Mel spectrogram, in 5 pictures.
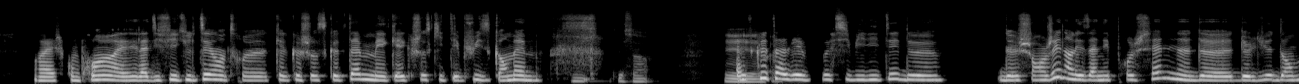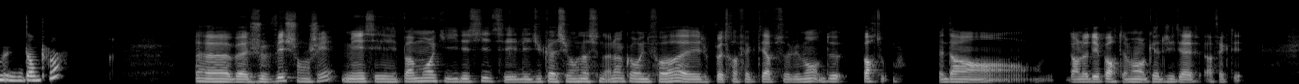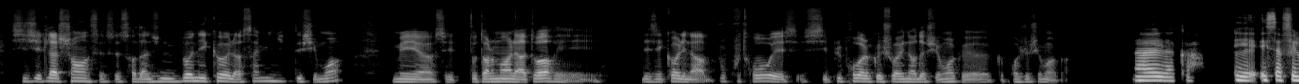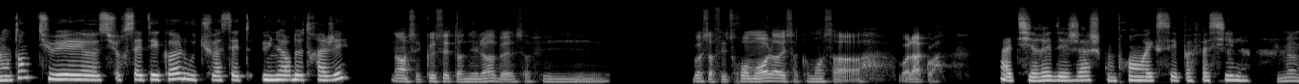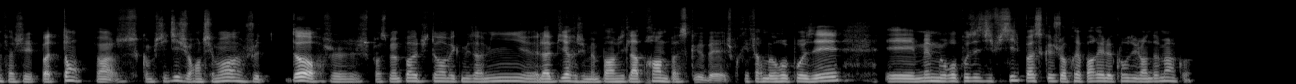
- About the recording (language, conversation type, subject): French, advice, Comment décririez-vous votre épuisement émotionnel après de longues heures de travail ?
- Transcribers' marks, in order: stressed: "partout"; drawn out: "dans"; stressed: "que"; drawn out: "fait"; exhale; chuckle; stressed: "dors"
